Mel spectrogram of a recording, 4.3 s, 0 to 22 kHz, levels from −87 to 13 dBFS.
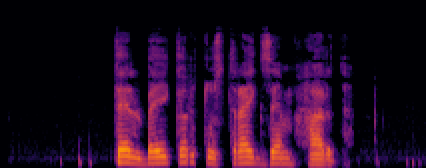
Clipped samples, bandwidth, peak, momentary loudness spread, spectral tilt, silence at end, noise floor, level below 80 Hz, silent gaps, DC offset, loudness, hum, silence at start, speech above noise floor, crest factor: under 0.1%; 9.8 kHz; -2 dBFS; 8 LU; -6 dB/octave; 0.95 s; -74 dBFS; -72 dBFS; none; under 0.1%; -22 LUFS; none; 1.15 s; 53 dB; 22 dB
